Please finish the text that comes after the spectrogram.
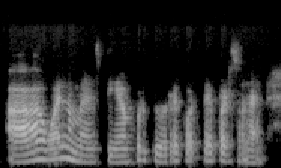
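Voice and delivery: very soft, low, quick murmur; quiet acceptance. Acted. Worker accepting a layoff to herself, in a low murmur. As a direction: drop right down, as if conceding it to yourself. Acted acceptance of the same reason.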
